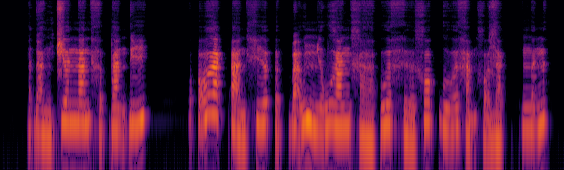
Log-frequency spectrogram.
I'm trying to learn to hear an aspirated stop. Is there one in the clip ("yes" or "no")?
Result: no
